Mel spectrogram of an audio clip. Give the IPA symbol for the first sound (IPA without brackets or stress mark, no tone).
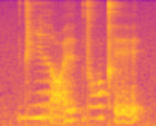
dʱ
